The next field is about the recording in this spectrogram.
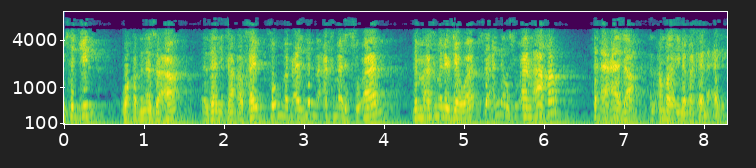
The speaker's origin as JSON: {"language": "Arabic", "country": "Algeria", "said": "ونحن دعاة من الجزائر"}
